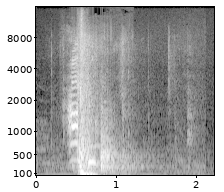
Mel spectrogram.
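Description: One heavy blow lands about half a second in: a single thudding impact with a brief pained cry, dying away over the next second.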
